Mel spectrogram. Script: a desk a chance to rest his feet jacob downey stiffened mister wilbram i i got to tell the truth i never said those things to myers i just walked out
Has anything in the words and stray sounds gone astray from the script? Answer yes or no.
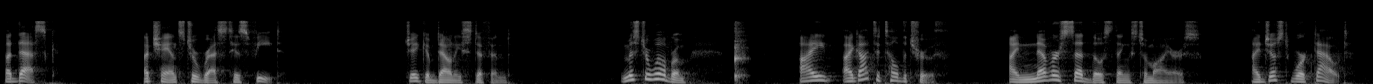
yes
